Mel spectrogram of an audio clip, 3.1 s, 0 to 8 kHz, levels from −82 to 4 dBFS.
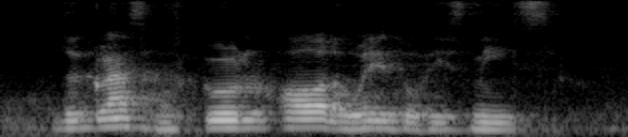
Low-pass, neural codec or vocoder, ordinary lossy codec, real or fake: none; codec, 16 kHz, 2 kbps, X-Codec, HuBERT features, trained on LibriSpeech; none; fake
